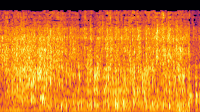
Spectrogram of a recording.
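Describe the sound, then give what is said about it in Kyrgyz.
Water trickling and sloshing as a young woman from Koshkol hauls her daily supply of water in buckets, a steady, fairly loud wash of liquid noise with no talk. “Кошкөлү келин ушинтип сууну күнүгө чакалап ташып келет.”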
